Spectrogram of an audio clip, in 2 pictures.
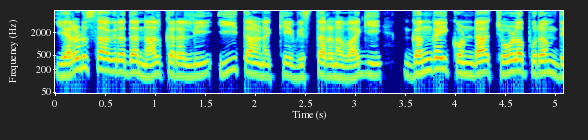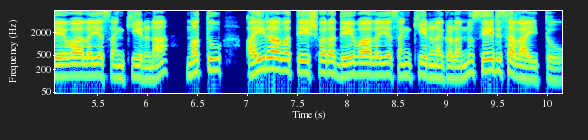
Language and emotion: Kannada, neutral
